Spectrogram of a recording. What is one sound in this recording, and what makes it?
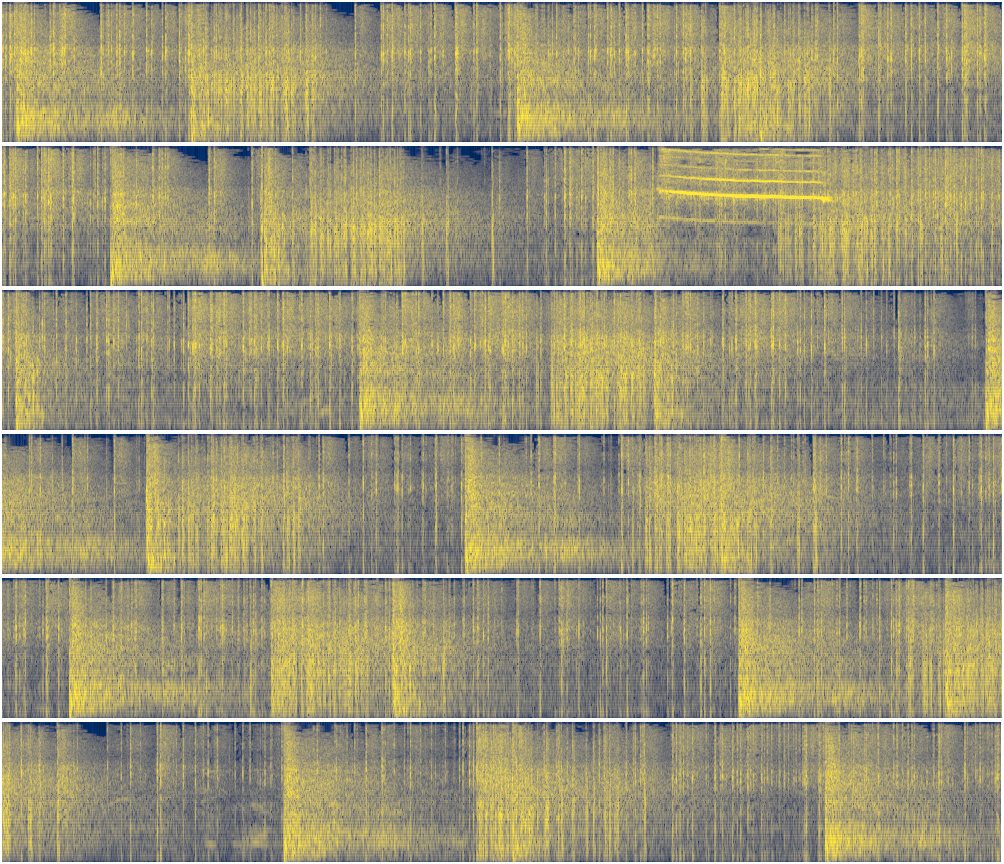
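Fireworks burst with sharp bangs, one after another.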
